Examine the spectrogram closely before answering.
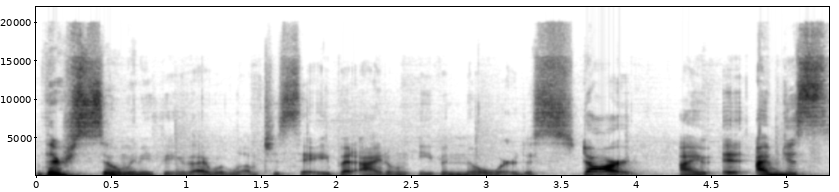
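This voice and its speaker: A woman with a Swedish accent at a moderate pace, big swings in loudness, music in the background. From Finland, Swedish-speaking Finn. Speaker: music reaction youtuber and metal vocalist. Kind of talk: casual reaction commentary. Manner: animated, excited.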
